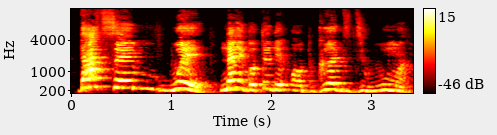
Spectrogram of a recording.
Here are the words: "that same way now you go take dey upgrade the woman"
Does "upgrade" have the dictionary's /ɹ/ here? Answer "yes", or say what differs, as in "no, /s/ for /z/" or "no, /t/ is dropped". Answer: no, /ɹ/ is dropped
